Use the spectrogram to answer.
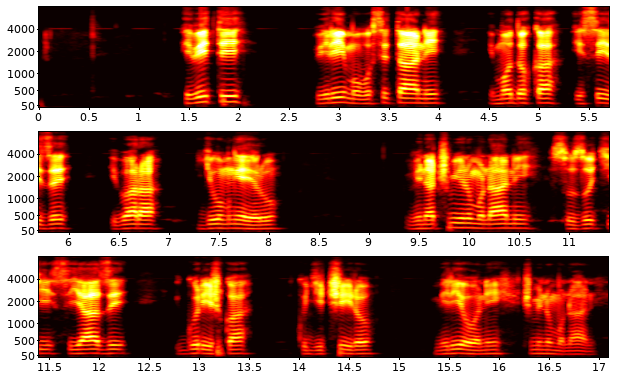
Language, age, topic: Kinyarwanda, 18-24, finance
